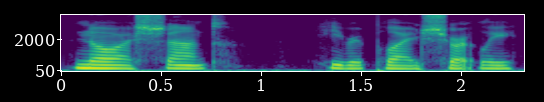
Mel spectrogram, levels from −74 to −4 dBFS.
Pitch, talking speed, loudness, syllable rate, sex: 165 Hz, 155 wpm, -16 LUFS, 4.4 syllables/s, female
